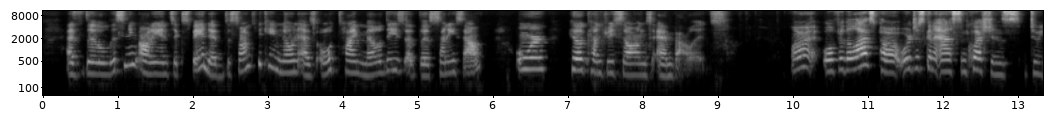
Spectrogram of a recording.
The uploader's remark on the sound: we are also using a new mic, so please give us some mercy because it might sound a bit wonky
